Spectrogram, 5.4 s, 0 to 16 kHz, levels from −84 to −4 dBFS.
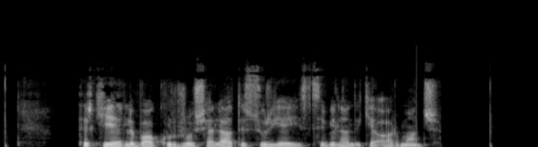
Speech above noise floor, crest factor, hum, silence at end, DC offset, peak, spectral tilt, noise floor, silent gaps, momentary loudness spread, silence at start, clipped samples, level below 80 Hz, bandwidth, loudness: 29 dB; 18 dB; none; 1 s; under 0.1%; -10 dBFS; -5 dB/octave; -57 dBFS; none; 8 LU; 0.8 s; under 0.1%; -70 dBFS; 9.4 kHz; -28 LUFS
